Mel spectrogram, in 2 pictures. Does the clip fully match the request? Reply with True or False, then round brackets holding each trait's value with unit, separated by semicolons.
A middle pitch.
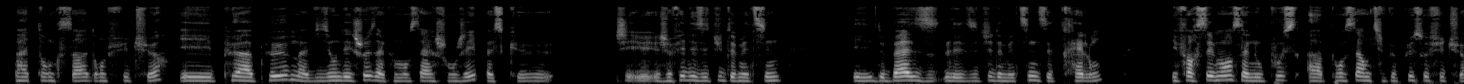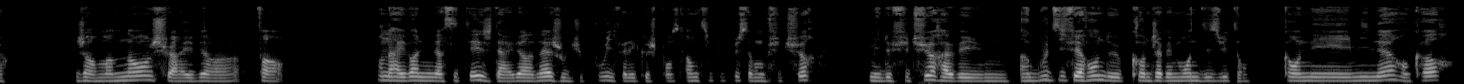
True (170 Hz)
